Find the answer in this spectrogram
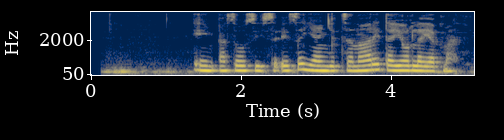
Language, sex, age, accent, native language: Uzbek, female, 25-34, Toshkent viloyati, Uzbek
